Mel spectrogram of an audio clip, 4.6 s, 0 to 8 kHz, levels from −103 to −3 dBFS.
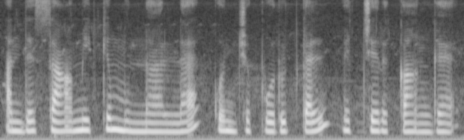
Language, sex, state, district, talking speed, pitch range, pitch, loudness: Tamil, female, Tamil Nadu, Nilgiris, 75 wpm, 190-210 Hz, 200 Hz, -19 LUFS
